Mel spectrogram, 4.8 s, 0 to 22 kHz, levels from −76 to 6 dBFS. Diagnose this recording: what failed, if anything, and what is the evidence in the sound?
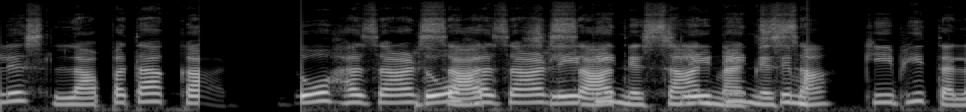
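A buffer stall likely caused this audio dropout to a faint residue: from 0.99 to 1.50 s, speech cuts abruptly to sound about 35 dB down.

A slower second capture path likely got mixed in: from 2.07 to 4.03 s, a doubled audio track repeats speech about 0.7 s later, equally loud.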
